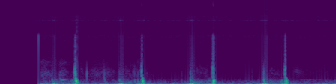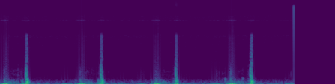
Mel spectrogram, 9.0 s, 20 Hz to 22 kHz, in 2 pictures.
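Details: Mechanical aortic valve replacement: sharp, crisp metallic second heart sounds loudest over the aortic area at about 60 beats a minute, with a soft ejection systolic murmur loudest there, in deep expiration.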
